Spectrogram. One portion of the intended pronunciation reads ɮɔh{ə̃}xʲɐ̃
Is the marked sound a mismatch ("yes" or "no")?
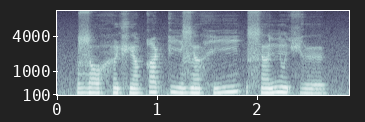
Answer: no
